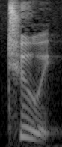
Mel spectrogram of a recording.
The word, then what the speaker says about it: Tuohy: It's Tuohy. It's like Chewy with a T. It's Tuohy.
